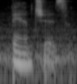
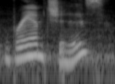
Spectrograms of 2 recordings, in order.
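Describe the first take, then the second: First: "branches" said a third time, softer and falling, settled; settled word. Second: "branches" said again with a rising, searching tune; fixing a word. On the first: Crafter settling the stumbled word, soft falling "branches". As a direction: drop "branches" quietly once it comes out right. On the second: Crafter fixing a stumbled word, rising "branches". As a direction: try "branches" again, rising as she checks it. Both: Real, not acted. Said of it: "I speak such good English".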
